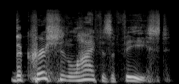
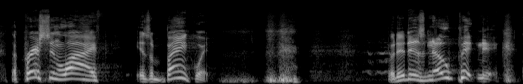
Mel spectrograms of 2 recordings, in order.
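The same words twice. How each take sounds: First: Said in the usual way. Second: Put-on high-pitched, strong Southern accent; J Vernon McGee. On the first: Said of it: "I do that well". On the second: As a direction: imitate an old preacher's Southern accent with relish. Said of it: "say it in this Southern accent".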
